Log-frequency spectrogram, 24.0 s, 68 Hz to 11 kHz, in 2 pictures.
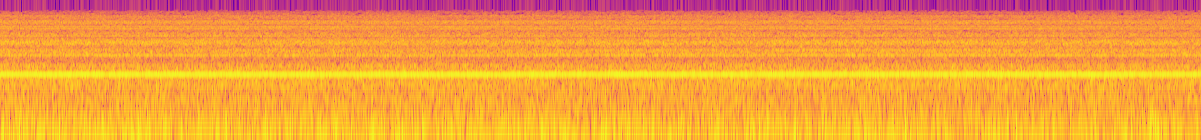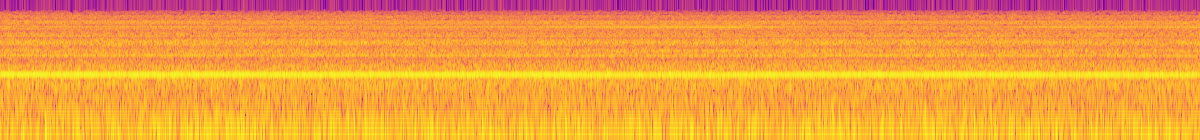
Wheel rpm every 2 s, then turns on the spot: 0, 0, 0, 0, 0, 0, 0, 0, 0, 0, 0, 0.
none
